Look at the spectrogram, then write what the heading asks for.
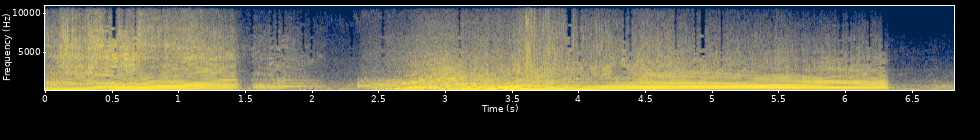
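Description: A Simca Rally 3 rally car racing up a hill climb at Vuillafans, its engine howling loud and close under hard acceleration, with brief dips at gear changes before revving back up and cutting off near the end.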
